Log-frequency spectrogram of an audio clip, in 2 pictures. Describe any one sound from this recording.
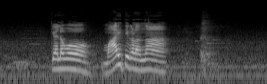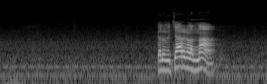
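A middle-aged man speaks slowly into microphones, with long pauses.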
